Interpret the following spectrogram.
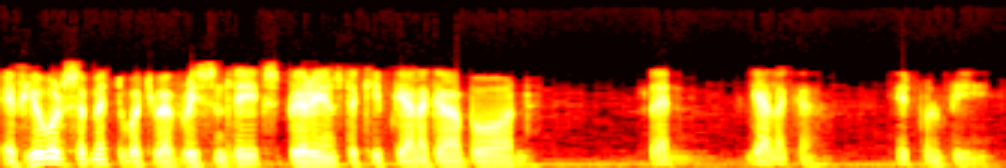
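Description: An actor playing a wise, fatherly older Chinese gentleman with formal, measured, flowery speech in a 1940s radio drama. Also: low voice, vocal fry. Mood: solemn, fatherly. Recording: narrow old radio recording with music.

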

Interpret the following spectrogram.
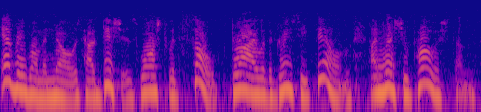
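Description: A woman's voice: medium pitch, expressive, moderate pace, warm tone, slightly rough. A woman reading an enthusiastic scripted testimonial in 1940s radio ad style. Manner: emphatic, enthusiastic. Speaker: commercial spokeswoman. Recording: muffled 1940s radio recording.

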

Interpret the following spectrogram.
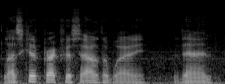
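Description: A man's voice: rumbling low, normal speed, fairly bright tone, slight background noise. A man voicing a harried, snappish middle-aged mother in an audiobook story.

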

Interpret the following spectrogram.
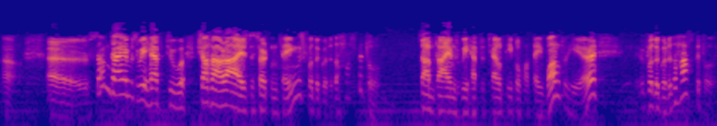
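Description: An actor playing a pompous, wheedling head of a hospital in old radio drama, hedging unctuously. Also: male voice, mid-range voice, wildly swooping pitch, a little fast, slightly rough, dry recording. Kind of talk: 1940s-50s radio drama acting. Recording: muffled old radio broadcast recording.

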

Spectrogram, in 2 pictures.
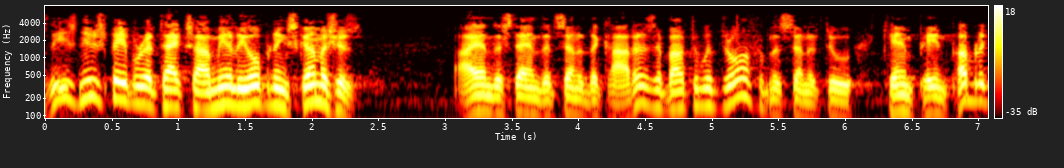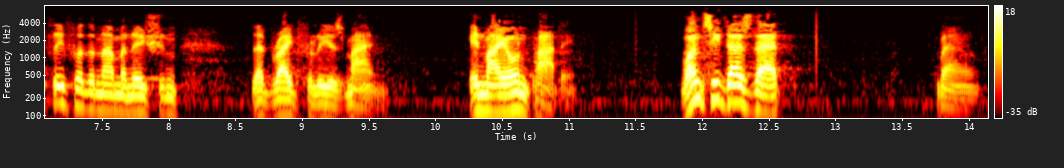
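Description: A man's voice: medium pitch, very animated, fairly quick, breathy edge. An actor playing a stern, shrewd middle-aged president and father in an old-time radio drama, speaking formally and with authority. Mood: wry, calculating. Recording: dull lo-fi old radio recording.

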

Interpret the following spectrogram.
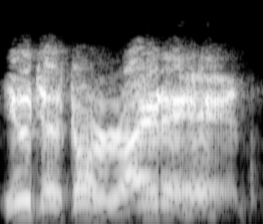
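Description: An actor playing a jovial, blustery ferry captain with a booming manner in an old-time radio drama. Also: male voice, sing-song, takes it slowly, exaggerated voice. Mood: hearty. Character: hearty, heavy-handed ferry boat captain host. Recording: muffled vintage radio recording.

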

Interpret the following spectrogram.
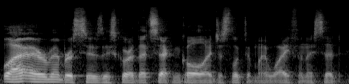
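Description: A man with a low voice hosts a casual sports fan podcast. He tells stories in an animated way, often doubling back on his words as he goes. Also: very fast. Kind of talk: casual hockey fan chat.

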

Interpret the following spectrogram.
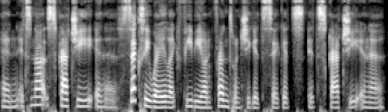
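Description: A woman hosting a podcast solo, talking in a casual, chatty, self-deprecating way, her voice scratchy and hoarse. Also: sits low, normal speed, darkish tone, no room sound. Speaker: podcast host.

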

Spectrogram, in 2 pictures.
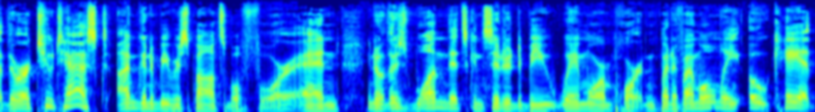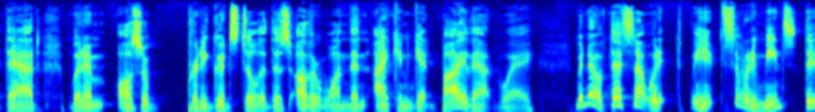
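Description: Man recapping a story with lively intonation. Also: medium pitch, no echo, clean studio sound. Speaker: podcast host. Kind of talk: conversational literary recap and commentary.

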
